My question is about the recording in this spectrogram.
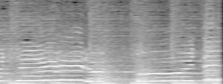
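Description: Swing jazz music: a lead melody of held notes that slide up and down between pitches, over a steady rhythm section.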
